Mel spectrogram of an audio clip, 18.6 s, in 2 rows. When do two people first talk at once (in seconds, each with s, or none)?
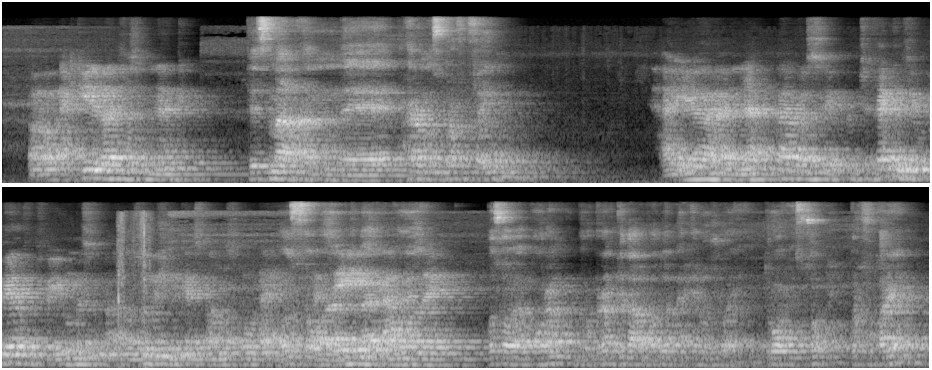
11.9 s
